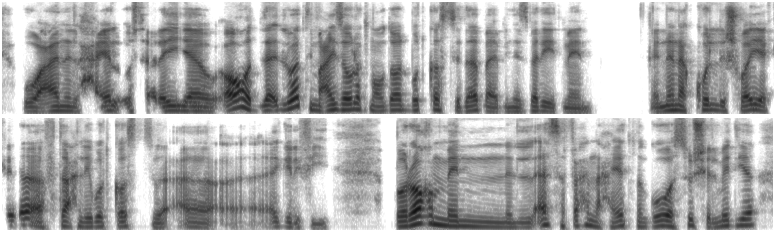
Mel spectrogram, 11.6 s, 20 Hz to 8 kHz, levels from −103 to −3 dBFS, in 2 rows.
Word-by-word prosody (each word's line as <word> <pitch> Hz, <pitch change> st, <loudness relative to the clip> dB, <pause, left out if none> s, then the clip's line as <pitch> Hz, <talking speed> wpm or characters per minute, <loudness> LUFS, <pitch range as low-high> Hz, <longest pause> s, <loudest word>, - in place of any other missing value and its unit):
وعن 120 Hz, +1 st, +2 dB
الحياة 110 Hz, -, 0 dB
الأسرية، 115 Hz, 0 st, 0 dB, 0.2 s
آه -, -, +8 dB
د -, -, +1 dB
دلوقتي -, -, +2 dB
عايز 140 Hz, +3 st, +2 dB
أقول 145 Hz, +2 st, +4 dB
لك 155 Hz, -, -6 dB
موضوع 115 Hz, +4 st, -1 dB
ال 135 Hz, -, -11 dB
podcast 140 Hz, 0 st, -4 dB
ده 120 Hz, -, +1 dB
بقى 130 Hz, -, -3 dB
بالنسبة 105 Hz, +2 st, -5 dB
لي 115 Hz, -, -2 dB
بقى 105 Hz, -, -4 dB
إدمان، 95 Hz, -2 st, -5 dB, 0.5 s
لإن 105 Hz, +5 st, -3 dB
أنا 130 Hz, -1 st, +2 dB
كل 140 Hz, -4 st, -3 dB
شوية -, -, +2 dB
كده -, -, +3 dB
أفتح -, -, -2 dB
لي 115 Hz, -, -4 dB
Podcast 125 Hz, 0 st, -5 dB
آآ -, -, -7 dB
أجري 120 Hz, -3 st, -7 dB
فيه، 95 Hz, 0 st, -12 dB, 0.5 s
برغم 170 Hz, +4 st, +7 dB
إن 125 Hz, -5 st, -2 dB
للأسف 115 Hz, +6 st, -2 dB
إحنا 140 Hz, -2 st, -4 dB
حياتنا 120 Hz, 0 st, -6 dB
جوا 135 Hz, +4 st, +1 dB
السوشيال 130 Hz, -7 st, 0 dB
ميديا 155 Hz, +3 st, -2 dB
125 Hz, 190 wpm, -25 LUFS, 115-140 Hz, 0.5 s, آه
